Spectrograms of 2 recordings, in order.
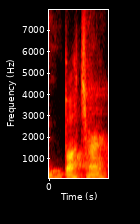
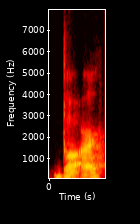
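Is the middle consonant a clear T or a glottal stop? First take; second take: clear T; glottal stop. First: The middle T is a clear T. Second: The middle T is a glottal stop. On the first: This is the standard, approved form. The speaker calls it right. "say butter" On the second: This is the stigmatized local form. The speaker calls it wrong. "don't say butter"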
